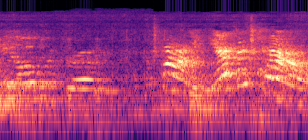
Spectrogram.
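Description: Children's voices: chatter from a group of kids, with a high, gliding call from a child in the second second.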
